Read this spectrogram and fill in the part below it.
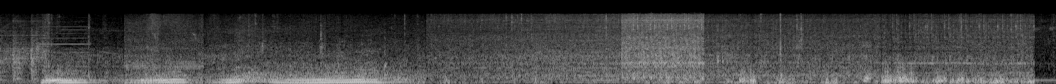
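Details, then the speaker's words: Water-flooded 2004 Mazda RX-8 6-port manual on jumper cables: sluggish, uneven cranking that never fires; slow crank and no start, with a weak battery or bad starter suspected. "and he doesn't have enough juice still or has a bad starter I"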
